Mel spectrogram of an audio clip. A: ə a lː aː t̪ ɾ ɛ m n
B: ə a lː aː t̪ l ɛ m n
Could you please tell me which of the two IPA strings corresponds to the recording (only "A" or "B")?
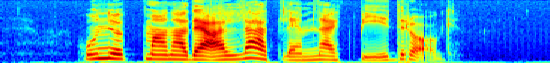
B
